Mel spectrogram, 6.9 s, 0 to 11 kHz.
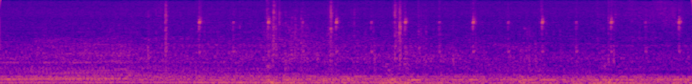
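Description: Jeep Grand Cherokee SRT8 with a Hemi V8 heard from inside while driving, a steady low engine rumble and road drone that holds constant throughout with no talking.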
